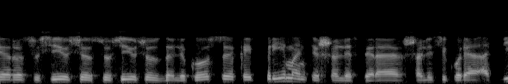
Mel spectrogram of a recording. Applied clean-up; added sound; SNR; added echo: none; none; none; none.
